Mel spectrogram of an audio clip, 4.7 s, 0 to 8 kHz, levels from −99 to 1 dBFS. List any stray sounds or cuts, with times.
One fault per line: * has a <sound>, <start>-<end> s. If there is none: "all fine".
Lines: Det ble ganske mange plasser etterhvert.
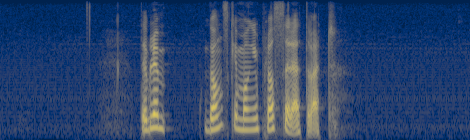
all fine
